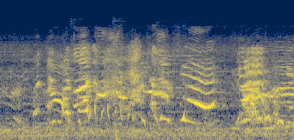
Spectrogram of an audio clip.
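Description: Young children shouting and calling out in high, overlapping voices while playing a football match, with a louder burst of calls near the end.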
